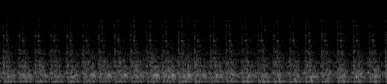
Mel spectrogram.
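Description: A sewing machine stitches a foundation paper pieced quilt block, its needle running in a fast, steady mechanical rhythm close by for the full few seconds.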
